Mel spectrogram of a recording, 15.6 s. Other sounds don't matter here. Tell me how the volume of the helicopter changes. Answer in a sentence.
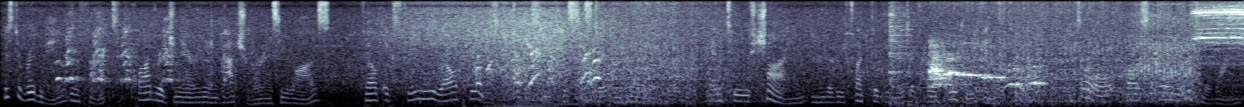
The volume of the helicopter goes down, then up.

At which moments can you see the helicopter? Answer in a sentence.
The helicopter can be heard from 6.0 to 15.5 s.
